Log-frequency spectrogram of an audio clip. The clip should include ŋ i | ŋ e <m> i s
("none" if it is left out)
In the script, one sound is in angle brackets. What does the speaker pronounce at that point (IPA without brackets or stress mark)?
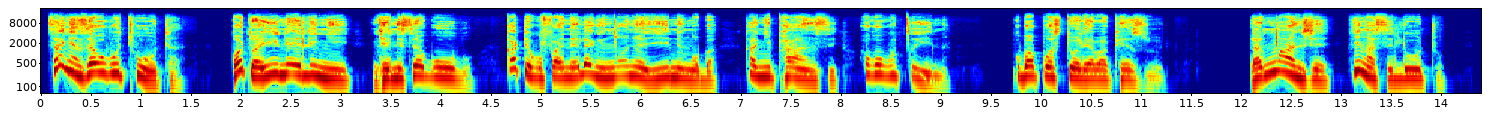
n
